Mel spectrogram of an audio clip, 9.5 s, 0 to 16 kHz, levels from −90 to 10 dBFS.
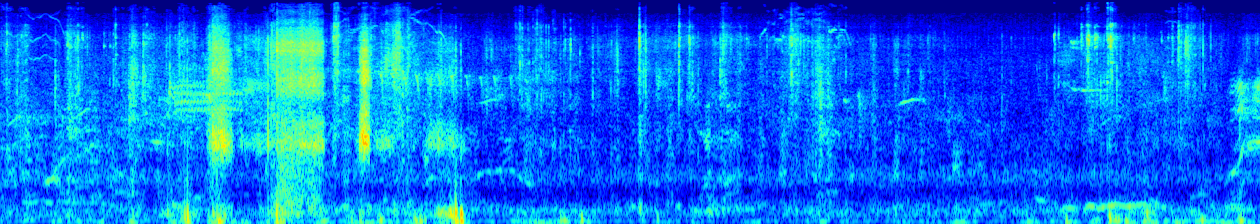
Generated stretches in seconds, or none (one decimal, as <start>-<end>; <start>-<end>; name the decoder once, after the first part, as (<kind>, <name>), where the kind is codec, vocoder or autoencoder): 2.6-3.2 (vocoder, BigVGAN v2); 4.1-7.0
